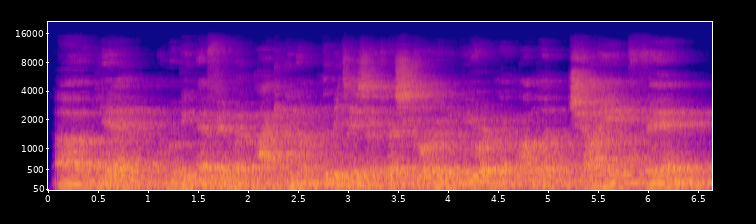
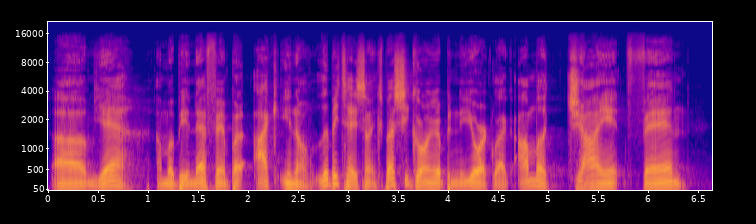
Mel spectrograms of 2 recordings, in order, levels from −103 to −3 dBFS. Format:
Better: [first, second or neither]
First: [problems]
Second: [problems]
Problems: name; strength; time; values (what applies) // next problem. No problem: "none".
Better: second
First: off-mic speech; far // room echo; strong; dies away in 2.2 s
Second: none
